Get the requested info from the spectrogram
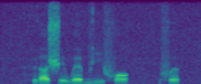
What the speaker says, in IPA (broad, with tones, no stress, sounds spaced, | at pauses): h ɨ˨ ɾ a˦˨ ʃ e˨ w ɛ˦ b iː˧ f ɔ˧ | f ə˧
